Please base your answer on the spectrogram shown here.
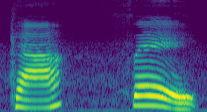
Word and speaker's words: café: Café. Café. A sílaba forte é a última, então essa palavra é oxítona.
